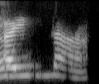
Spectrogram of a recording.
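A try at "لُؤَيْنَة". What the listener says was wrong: Beautiful. Very good.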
